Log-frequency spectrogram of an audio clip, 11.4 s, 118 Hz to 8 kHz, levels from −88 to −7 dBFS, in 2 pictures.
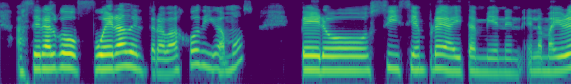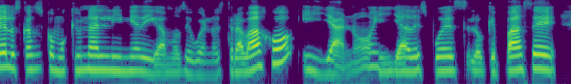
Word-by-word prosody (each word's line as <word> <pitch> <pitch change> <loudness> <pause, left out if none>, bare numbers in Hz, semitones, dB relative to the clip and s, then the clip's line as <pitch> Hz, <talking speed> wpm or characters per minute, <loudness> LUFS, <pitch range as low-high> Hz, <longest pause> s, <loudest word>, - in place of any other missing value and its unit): hacer 260 0 -1
algo 265 0 +5
fuera 260 +3 +5
del 265 -6 -1
trabajo, 220 +9 -2
digamos. 290 - -7 0.5
Pero 235 -1 +3
sí, 265 +2 -5
siempre 250 +1 -1
hay 230 -2 0
también, 215 -1 -6
en 210 -1 -11
en 115 - -9
la 115 - -5
mayoría 240 - +3
de 285 - +5
los 265 -2 -4
casos, 255 +1 -4
como 240 -3 -6
que 245 - -10
una 245 0 +1
línea, 235 -1 -4
digamos, 110 - -5
de - - -10
bueno, 185 -1 -11
es 210 - -16
trabajo, 285 - +4 0.2
y 235 -5 -10
ya, 210 - +1
¿no? 145 +7 -8
Y 115 -5 -8
ya 115 - +1
después, 235 0 -4
lo 115 -2 -6
que 110 - -7
pase 250 0 +3
240 Hz, 190 wpm, -22 LUFS, 215-260 Hz, 0.5 s, algo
